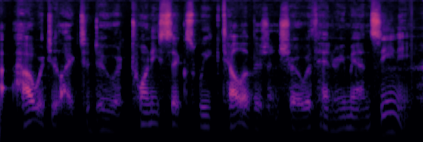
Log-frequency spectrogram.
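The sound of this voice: A man uses a put-on character voice that is gravelly. He talks at a fairly quick pace.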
